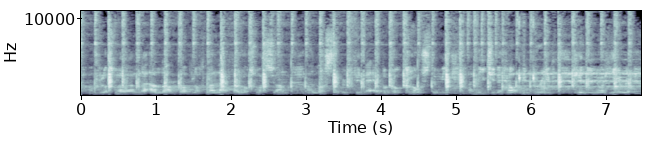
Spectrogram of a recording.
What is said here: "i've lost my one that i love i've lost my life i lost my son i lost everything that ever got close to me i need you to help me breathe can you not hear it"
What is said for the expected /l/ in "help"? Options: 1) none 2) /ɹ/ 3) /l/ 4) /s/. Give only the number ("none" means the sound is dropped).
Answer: 3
